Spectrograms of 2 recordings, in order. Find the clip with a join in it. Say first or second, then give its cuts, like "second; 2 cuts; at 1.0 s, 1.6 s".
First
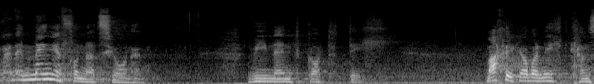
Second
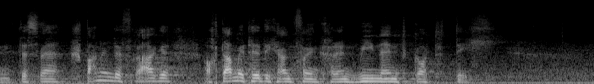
first; 2 cuts; at 2.5 s, 4.8 s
